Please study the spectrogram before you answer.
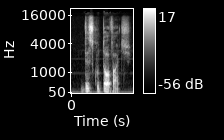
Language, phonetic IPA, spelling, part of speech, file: Polish, [ˌdɨskuˈtɔvat͡ɕ], dyskutować, verb, Pl-dyskutować.ogg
